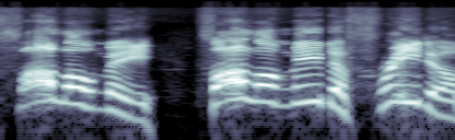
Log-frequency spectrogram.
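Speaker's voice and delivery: wild, high, loud scream. Retelling a commercial with a tie around his head: imitating Charlie Steiner screaming. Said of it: "and he's screaming".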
